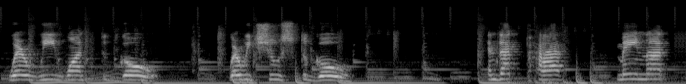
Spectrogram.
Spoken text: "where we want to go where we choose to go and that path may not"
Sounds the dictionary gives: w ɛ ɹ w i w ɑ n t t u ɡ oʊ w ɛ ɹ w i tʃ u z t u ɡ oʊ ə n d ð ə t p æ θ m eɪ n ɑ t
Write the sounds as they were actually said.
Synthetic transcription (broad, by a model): w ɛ ɹ w i w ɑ n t t u ɡ oʊ w ɛ ɹ w i tʃ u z t u ɡ oʊ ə n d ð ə t p æ θ m eɪ n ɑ t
